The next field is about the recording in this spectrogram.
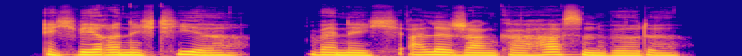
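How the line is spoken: As gently as possible. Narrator (German): sagte sie so sanft, wie sie vermochte

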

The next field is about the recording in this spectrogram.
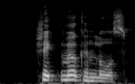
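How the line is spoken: Bellowed command. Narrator (German): befahl laut brüllend

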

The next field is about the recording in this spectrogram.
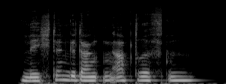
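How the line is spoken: Quiet warning. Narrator (German): mahnte Kamira leise

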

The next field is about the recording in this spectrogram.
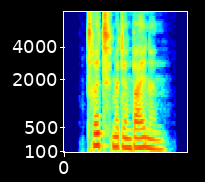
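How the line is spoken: Calm composed voice. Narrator (German): Hirayas Stimme war so ruhig und gefasst, als hätte sie Vadim nicht gerade die Kehle durchgeschnitten

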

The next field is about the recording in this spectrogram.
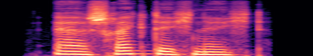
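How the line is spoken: Quiet. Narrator (German): sagte sie leise zu Yanka

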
